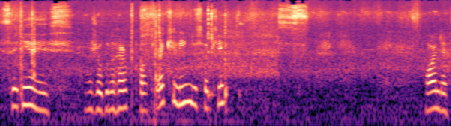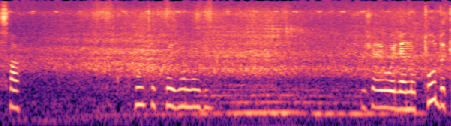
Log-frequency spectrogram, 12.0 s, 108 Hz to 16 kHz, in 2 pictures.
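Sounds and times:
engine droning: 0:00.0 - 0:12.0.

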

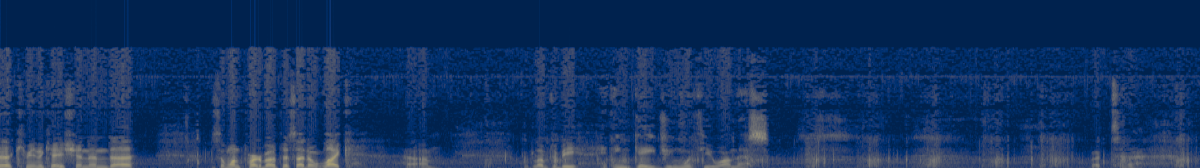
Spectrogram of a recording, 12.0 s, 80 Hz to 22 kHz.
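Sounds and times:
footsteps on snow: 0:04.6 - 0:12.0.

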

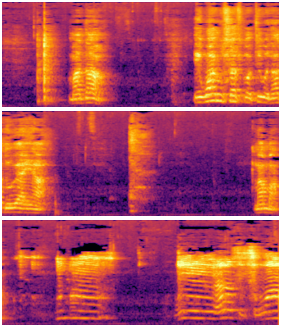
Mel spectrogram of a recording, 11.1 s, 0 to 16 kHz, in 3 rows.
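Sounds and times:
person speaking: 0:02.5 - 0:04.9
person coughing: 0:05.4 - 0:05.8.

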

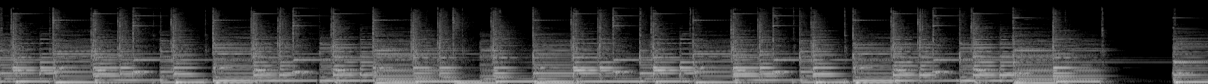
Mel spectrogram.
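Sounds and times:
chiming instrumental tune: 0:00.0 - 0:12.0.

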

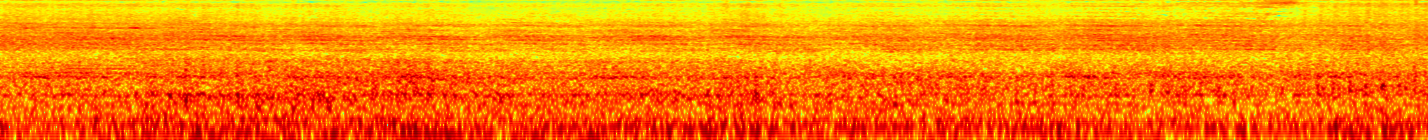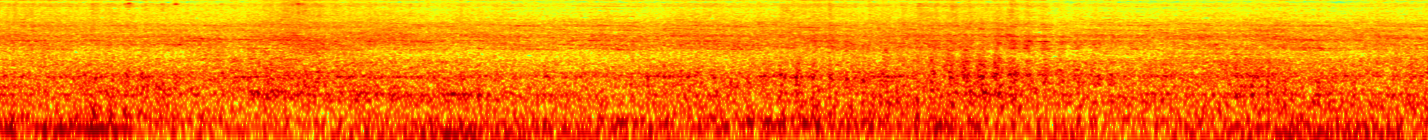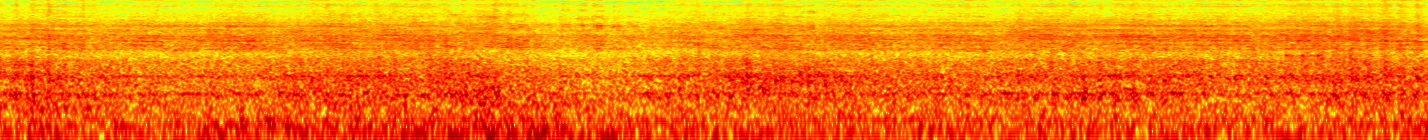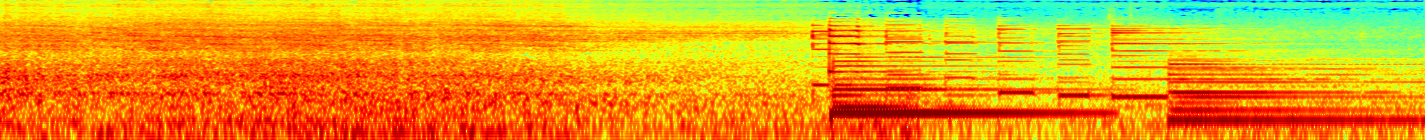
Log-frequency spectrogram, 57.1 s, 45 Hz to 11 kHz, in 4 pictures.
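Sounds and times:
freight train wheels rumbling on rails: 0:00.0 - 0:51.0.

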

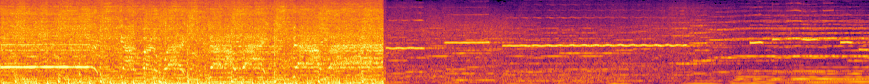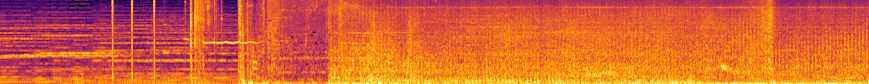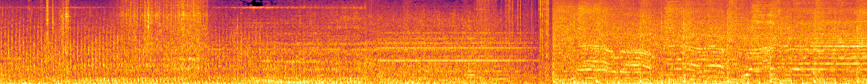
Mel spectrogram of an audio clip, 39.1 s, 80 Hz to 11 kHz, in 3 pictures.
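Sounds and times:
helicopter rumble: 0:00.0 - 0:06.8, 0:16.6 - 0:39.0
soft music: 0:01.3 - 0:17.2.

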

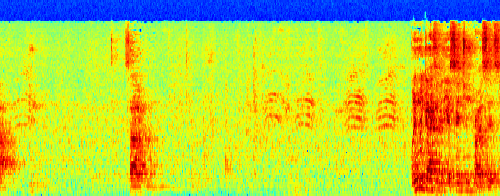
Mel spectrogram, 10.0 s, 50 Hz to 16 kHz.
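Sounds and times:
faint bird calls: 0:00.1 - 0:01.6, 0:05.0 - 0:08.2.

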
